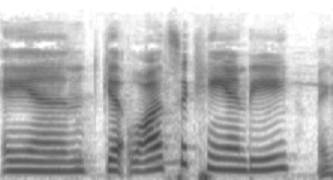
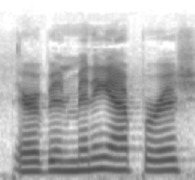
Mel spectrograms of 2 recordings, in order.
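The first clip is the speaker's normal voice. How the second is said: ordinary talk, nothing marked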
